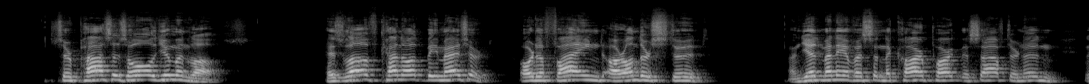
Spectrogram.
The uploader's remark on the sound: Gospel Audio Recording from Ballyclare Gospel Hall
